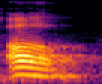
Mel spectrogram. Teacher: संवृत का मतलब होता है सम माने संकुचित अर्थात छोटा, मतलब जिस वर्ण को बोलने में हमारे मुख में छोटा वृत्त बने, यानी हमारा मुख जो है वो कम खुले, ठीक है। तो ह्रस्व अ को बोलने में हमारा मुख कम खुलता है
